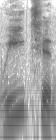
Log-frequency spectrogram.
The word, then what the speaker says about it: Weechin: Oh, Tim Weechin. Okay, that's how you say it. Ah, I like that better. Weechin. I was saying Wyken. I mean, you can say Wyken too.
